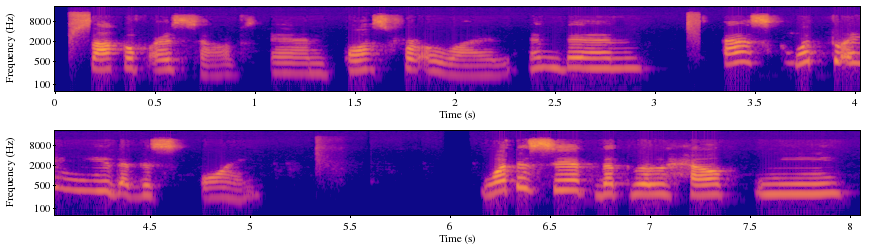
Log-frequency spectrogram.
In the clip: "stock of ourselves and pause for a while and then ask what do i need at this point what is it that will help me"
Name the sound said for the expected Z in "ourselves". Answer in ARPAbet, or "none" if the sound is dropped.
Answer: S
